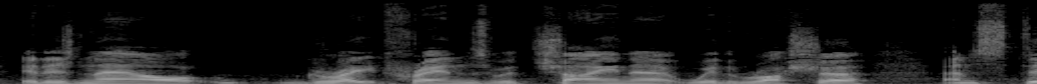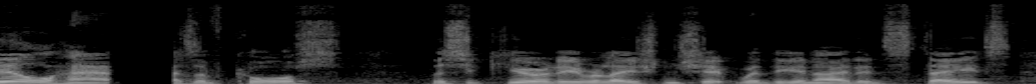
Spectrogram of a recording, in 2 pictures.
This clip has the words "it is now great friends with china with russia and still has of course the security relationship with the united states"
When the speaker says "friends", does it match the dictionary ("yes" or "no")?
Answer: yes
